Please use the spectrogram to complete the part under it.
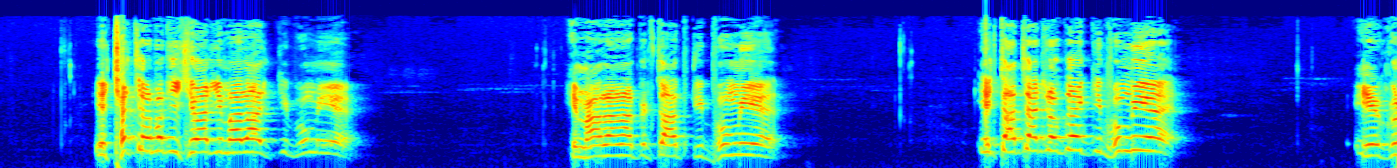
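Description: An elderly man speaks with animation into a nearby microphone, in bursts with pauses.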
